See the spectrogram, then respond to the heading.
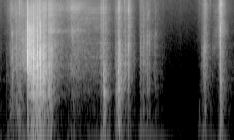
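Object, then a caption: Hardcover book with glossy paper pages. Fingertips turn and flip the glossy printed paper pages of a large hardcover illustrated book lying open on a wooden table. A loud, crisp crinkle of paper from one page turn comes first, followed by a series of short, softer papery rustles and flicks separated by quiet gaps.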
